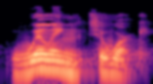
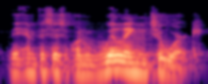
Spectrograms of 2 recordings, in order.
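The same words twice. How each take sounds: First: Willing to work slow, each word leaned on; stress on willing. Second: Said in the usual way. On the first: Shown as a demonstration. Preacher stressing willing to work for the church. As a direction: lean slowly on willing to work.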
